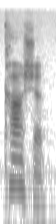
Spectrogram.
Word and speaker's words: Kasha: So, do you say is it pronounced Kasha? – Kasha, correct.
